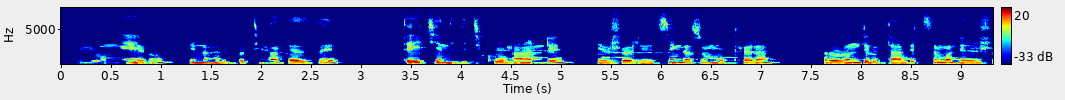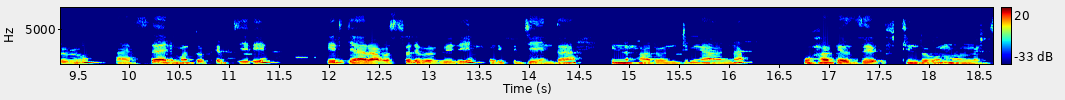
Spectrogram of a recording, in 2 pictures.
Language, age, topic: Kinyarwanda, 25-35, finance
